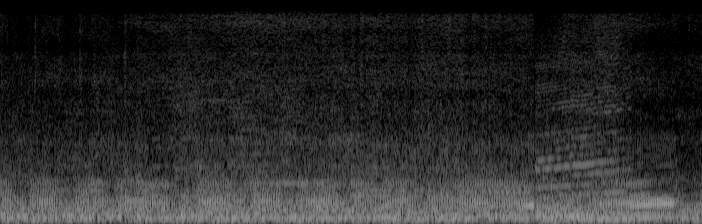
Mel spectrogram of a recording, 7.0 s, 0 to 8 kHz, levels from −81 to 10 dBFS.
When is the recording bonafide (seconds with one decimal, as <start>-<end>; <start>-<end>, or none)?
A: 0.0-0.6; 2.0-7.0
